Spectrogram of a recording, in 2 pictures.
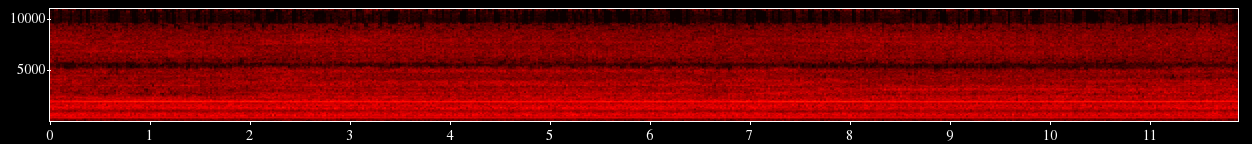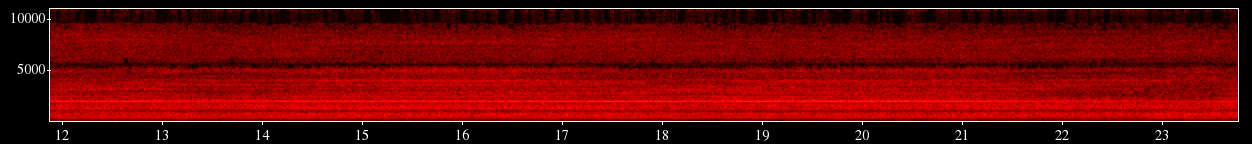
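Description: A hair dryer blows steadily and loudly at close range over a junk journal collage page, a constant whooshing hum with a fixed whine that never changes for the whole stretch.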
